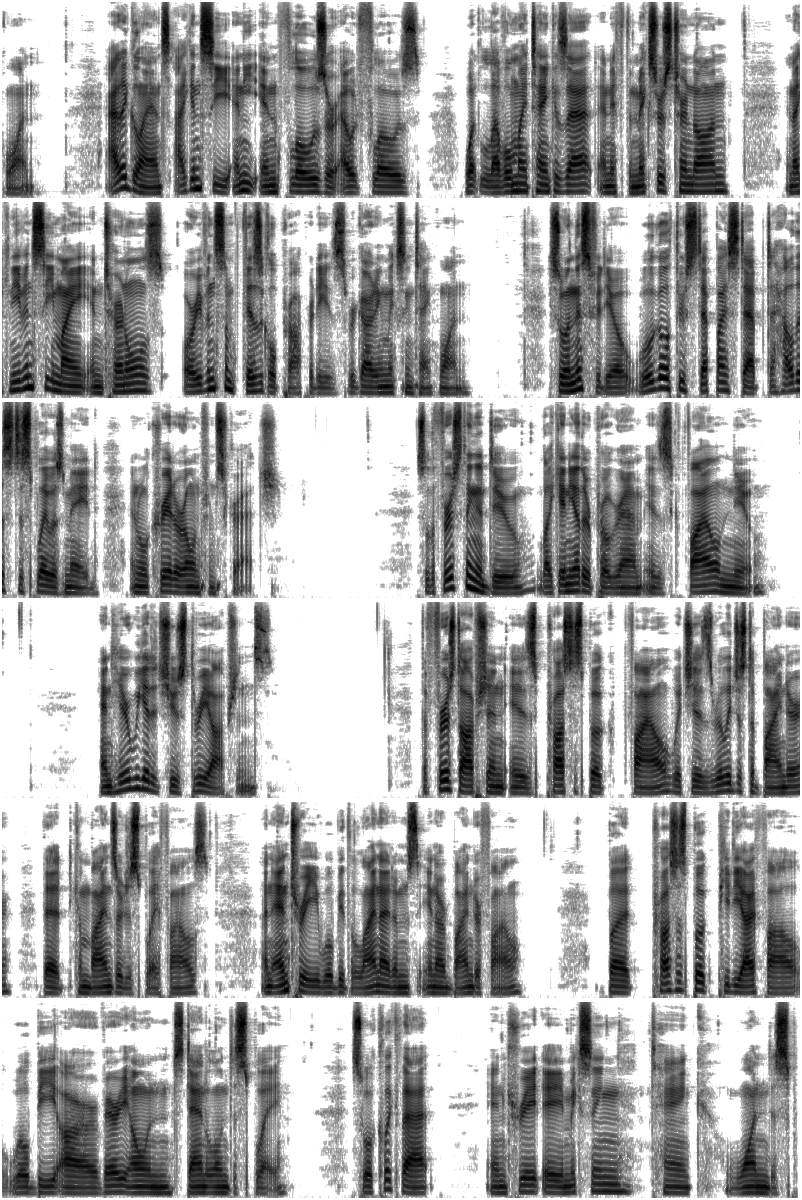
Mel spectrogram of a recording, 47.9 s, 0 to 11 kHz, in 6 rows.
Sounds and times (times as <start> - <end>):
Speech: 0.0 - 0.4, 1.1 - 12.7, 13.3 - 18.8, 20.1 - 23.6, 25.0 - 26.7, 28.2 - 37.2, 38.0 - 42.8, 43.4 - 44.2, 44.8 - 47.8.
